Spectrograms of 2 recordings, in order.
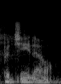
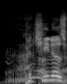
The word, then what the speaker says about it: Pacino: Pacino's pretty good in Scarface, though, I must say that. Yeah. Yeah. But his C doesn't have H in it. It's Pacino. You don't say Pacino.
